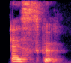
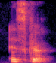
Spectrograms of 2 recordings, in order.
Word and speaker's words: est-ce que: French native speaker so how do you say it quickly fast speech simply we say ESCO ESCO ESCO okay so we don't say hey so good we sit ESCO ESCO so for the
